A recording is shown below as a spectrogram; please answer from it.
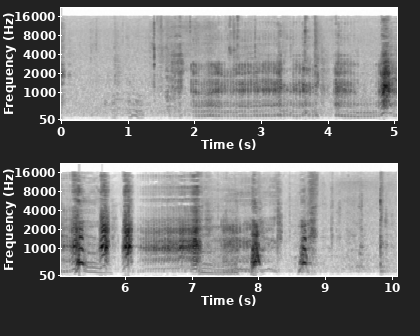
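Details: Border Terrier Zorro, registered as Ottercap Miracle Drug, gives a long harmonic growling whine for several seconds, then sharp irregular barks and yelps in the second half, with quiet gaps between bursts.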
